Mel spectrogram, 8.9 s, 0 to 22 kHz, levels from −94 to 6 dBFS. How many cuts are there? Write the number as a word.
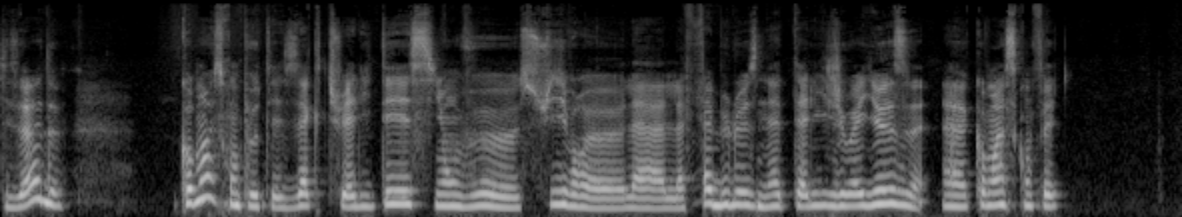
one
